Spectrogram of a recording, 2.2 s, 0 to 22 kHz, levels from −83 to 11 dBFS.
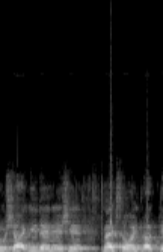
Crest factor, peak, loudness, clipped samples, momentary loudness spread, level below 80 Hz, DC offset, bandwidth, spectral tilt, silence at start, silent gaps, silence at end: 14 dB; 0 dBFS; -14 LUFS; 0.2%; 8 LU; -60 dBFS; under 0.1%; 6.8 kHz; -7 dB/octave; 0 s; none; 0 s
